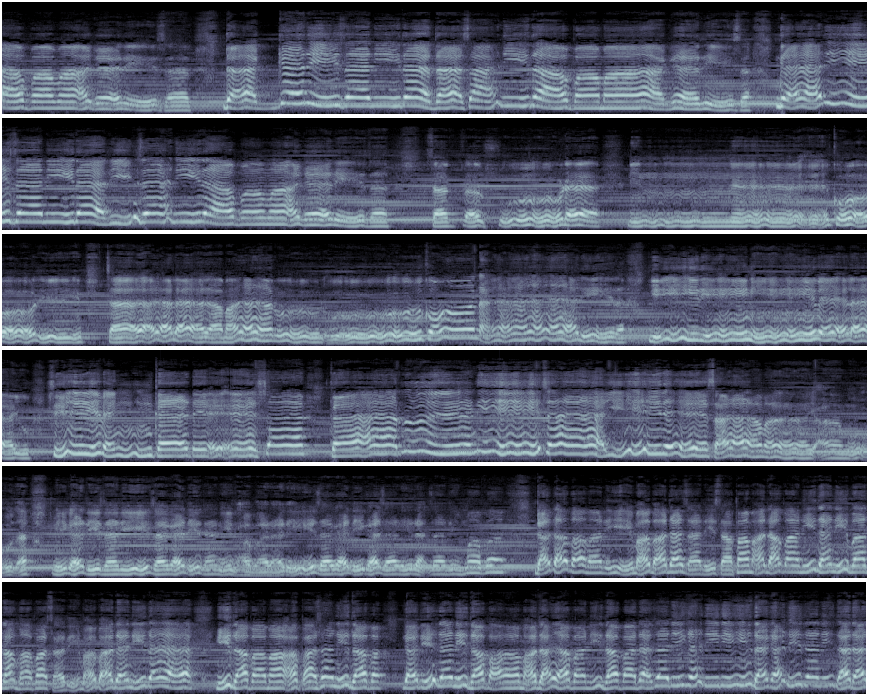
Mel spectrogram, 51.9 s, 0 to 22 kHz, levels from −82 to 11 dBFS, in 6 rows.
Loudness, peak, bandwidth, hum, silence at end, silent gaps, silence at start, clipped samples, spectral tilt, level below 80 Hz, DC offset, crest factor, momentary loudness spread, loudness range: -13 LUFS; 0 dBFS; 14.5 kHz; none; 0 s; none; 0 s; under 0.1%; -4.5 dB/octave; -62 dBFS; under 0.1%; 12 dB; 6 LU; 2 LU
